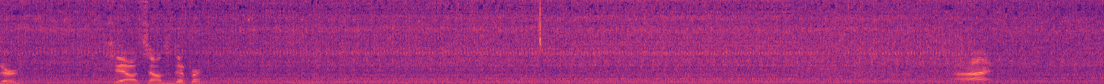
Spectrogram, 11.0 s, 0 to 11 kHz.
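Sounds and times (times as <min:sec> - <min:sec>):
car engine idling unevenly: 0:00.0 - 0:11.0.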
